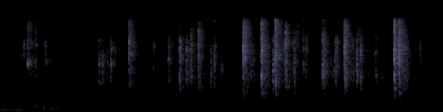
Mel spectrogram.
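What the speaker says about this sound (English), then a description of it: "She's typing, preferring to speak with us today." Quick, irregular clattering of keys on a computer keyboard, close and fairly quiet, in uneven bursts with short pauses and no talking.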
